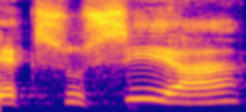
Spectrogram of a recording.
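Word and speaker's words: ἐξουσία: La palabra potestades viene del griego exousia, con X, exousia, más bien se pronuncia, exousia. Y exousia, que se traduce potestades, también habla de entes espirituales, pero tienen una pequeñita variación.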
